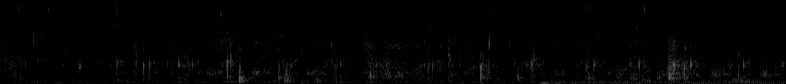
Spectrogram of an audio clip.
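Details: Dog eating roast beef: quiet, irregular crunching and clicking bites, some slightly louder snaps, with a faint low hum underneath.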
